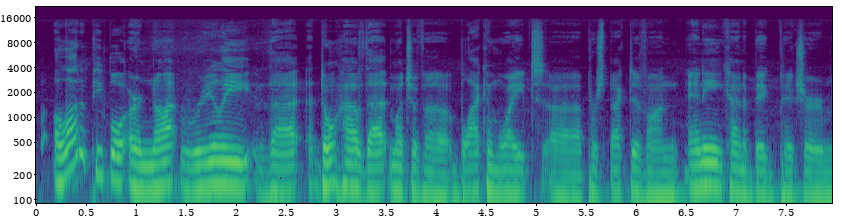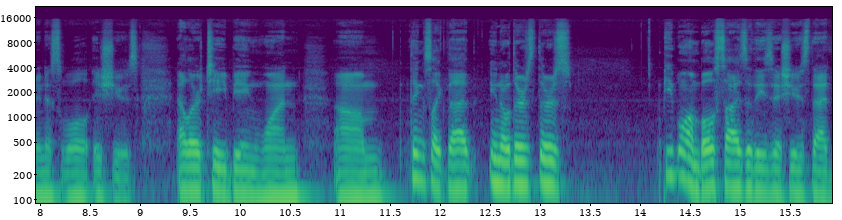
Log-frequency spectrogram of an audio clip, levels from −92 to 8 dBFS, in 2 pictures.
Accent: American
